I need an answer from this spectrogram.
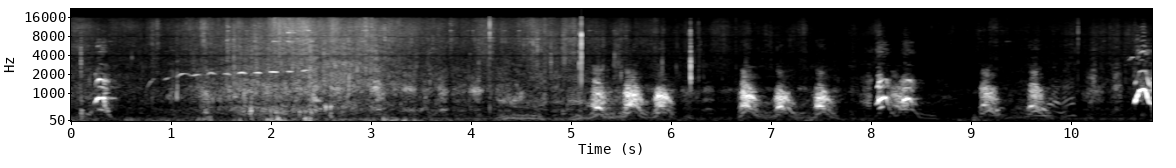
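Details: Leise, a 6-7 year old female German Shepherd, at a rescue ranch in Pleasant Grove, California, in July 2018, among other dogs: a run of short, sharp repeated barks about every half second, after a quieter stretch with a thin whistle-like tone.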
